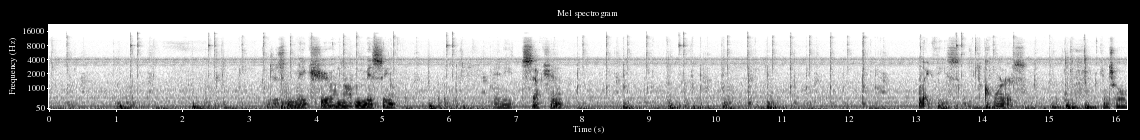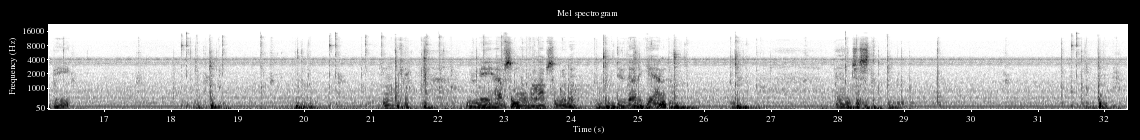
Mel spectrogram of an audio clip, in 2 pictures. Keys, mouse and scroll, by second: 1.2 alt+shift+click, 2.9 middle click, 3.6 shift+middle click, 4.9 middle click, 5.9 alt+shift+click, 6.6-7.5 scroll up 4, 7.5 scroll down 1, 7.6-8.0 scroll down 3, 8.0 middle click, 8.6 shift+middle click, 9.4 alt+shift+click, 9.8 scroll down 1, 10.2 shift+middle click, 11.0 shift+middle click, 12.4-12.9 scroll up 3, 13.6 alt+shift+click, 14.1 shift+middle click, 15.2 ctrl+b, 18.6 Tab, 18.8 middle click, 19.6 scroll down 2, 19.9 alt+a, 20.3 click, 20.9 middle click, 21.4 Tab, 21.5-22.4 scroll up 5, 21.8 shift+middle click, 22.7 shift+middle click, 23.0 scroll down 1, 23.3 ctrl+z, 25.6 ctrl+z, 26.8 scroll up 1, 28.1 scroll up 2, 28.4 ctrl+b, 31.9 Tab, 32.1 scroll down 1.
